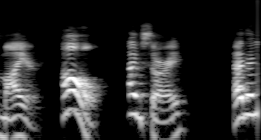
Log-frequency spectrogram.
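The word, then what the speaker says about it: Meijer: had a charge at miger for $194 you had another charge at maiger where then then some of them would actually say it's pronounced Meer oh I'm sorry and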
